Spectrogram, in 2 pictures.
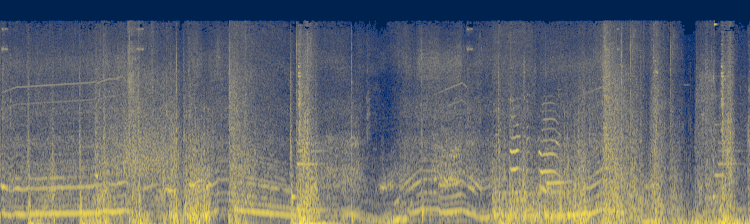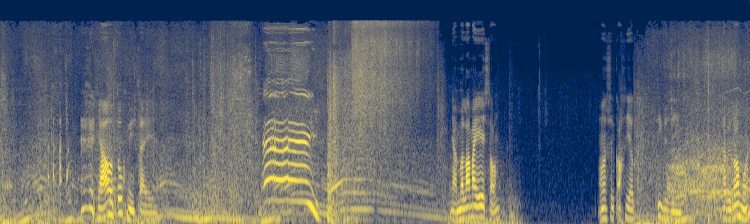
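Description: A buggy's engine roars and revs up and down.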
